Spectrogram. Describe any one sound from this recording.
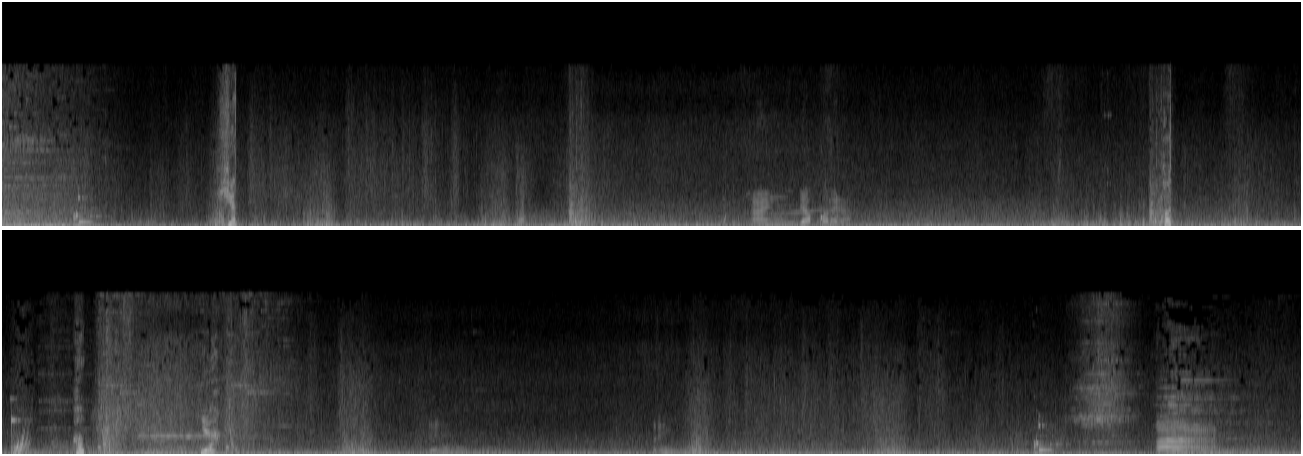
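Magic blasts crackle and whoosh in short bursts.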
